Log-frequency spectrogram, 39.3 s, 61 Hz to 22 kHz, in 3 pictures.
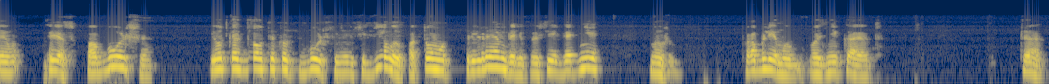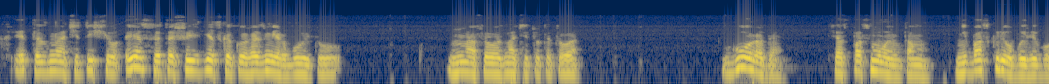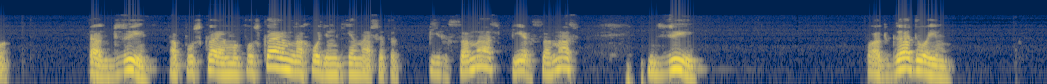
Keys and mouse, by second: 0.6 s, 4.7 middle click, 6.4-8.4 drag, 9.1 KP_3, 10.4 middle click, 11.8 middle click, 15.3 s, 19.7 g, 21.4-22.5 middle drag, 22.8 g, 25.3-26.8 middle drag, 27.4 g, 28.7 middle click, 29.1 middle click, 30.7-33.5 middle drag, 34.3 g, 37.8-39.3 middle drag.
